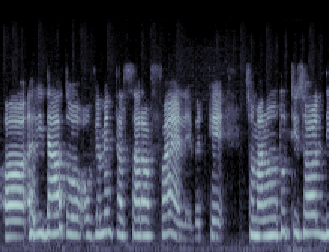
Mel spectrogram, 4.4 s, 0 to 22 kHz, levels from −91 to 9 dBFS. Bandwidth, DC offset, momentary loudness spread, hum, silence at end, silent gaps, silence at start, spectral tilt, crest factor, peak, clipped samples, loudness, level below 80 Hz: 8.2 kHz; under 0.1%; 8 LU; none; 0 s; none; 0 s; -2.5 dB/octave; 16 dB; -4 dBFS; under 0.1%; -18 LUFS; -56 dBFS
